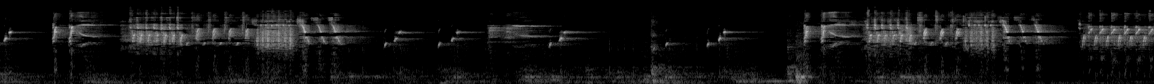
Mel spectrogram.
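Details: European goldfinch in excited song, pouring out long runs of rapid, buzzy high twitters mixed with repeated short rising chirps, continuing almost without pause for over ten seconds.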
